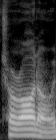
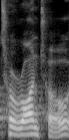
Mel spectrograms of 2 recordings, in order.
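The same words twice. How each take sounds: First: The second t is dropped. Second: The second t is clearly pronounced. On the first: The speaker calls it right. "We don't pronounce the T" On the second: The speaker calls it wrong. "It's not Toronto"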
